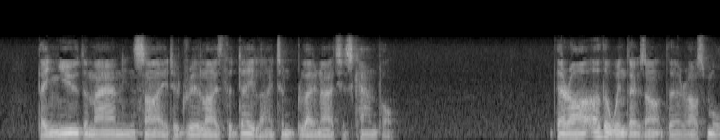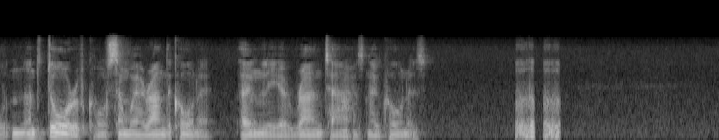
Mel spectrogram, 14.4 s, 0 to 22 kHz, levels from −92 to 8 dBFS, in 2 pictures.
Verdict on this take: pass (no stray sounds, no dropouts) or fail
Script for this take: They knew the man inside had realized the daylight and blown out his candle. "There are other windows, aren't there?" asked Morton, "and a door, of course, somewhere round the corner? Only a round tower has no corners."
fail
